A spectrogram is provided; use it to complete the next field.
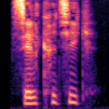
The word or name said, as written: selvkritik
